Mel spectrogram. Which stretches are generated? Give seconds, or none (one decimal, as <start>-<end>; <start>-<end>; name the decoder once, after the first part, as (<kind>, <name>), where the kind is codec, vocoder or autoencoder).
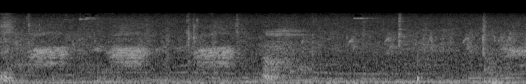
0.7-1.5 (vocoder, Vocos); 3.1-4.3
